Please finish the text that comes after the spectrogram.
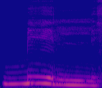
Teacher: When my tongue comes down, it arches into E, even though we never actually say E. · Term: ich-laut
